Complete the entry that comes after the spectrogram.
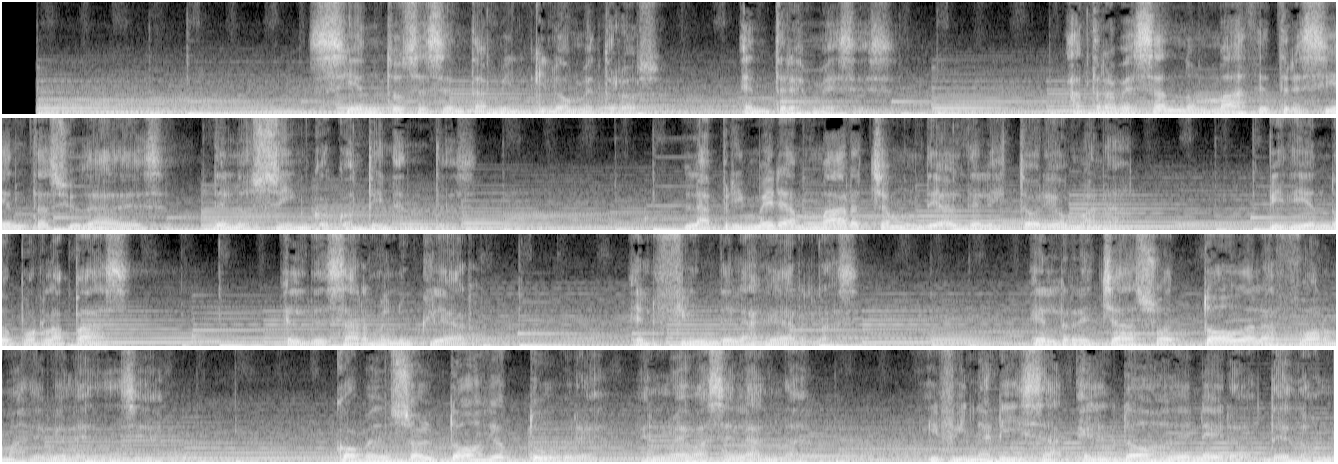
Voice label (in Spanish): Musica Locucion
